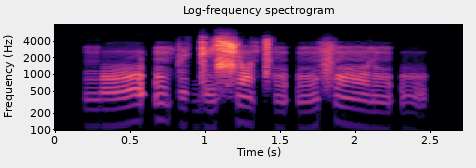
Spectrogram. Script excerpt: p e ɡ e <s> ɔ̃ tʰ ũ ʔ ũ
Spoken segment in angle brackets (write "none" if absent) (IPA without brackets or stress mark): ɕ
